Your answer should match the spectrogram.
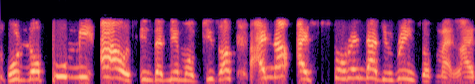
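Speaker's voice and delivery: loud pleading prayer, building; fervent prayer. Real, not acted. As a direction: cry out to God to be pulled out. Leads surrender prayer.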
